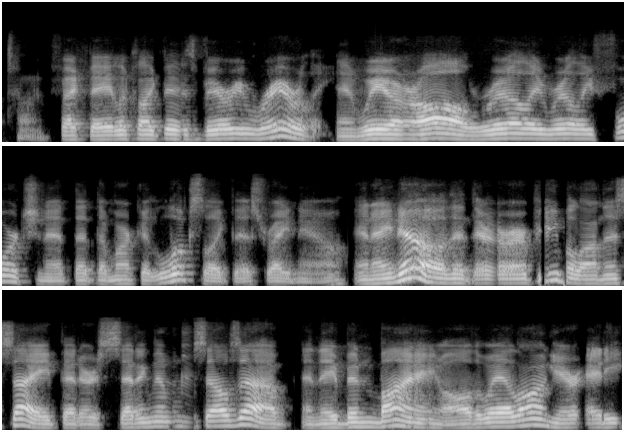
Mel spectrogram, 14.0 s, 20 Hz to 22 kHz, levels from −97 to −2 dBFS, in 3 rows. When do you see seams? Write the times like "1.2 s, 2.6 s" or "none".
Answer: none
